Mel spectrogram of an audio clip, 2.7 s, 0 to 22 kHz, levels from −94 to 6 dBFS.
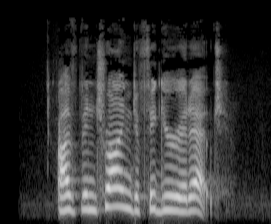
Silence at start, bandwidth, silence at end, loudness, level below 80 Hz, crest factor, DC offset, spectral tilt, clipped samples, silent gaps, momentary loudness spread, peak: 0.6 s; 14.5 kHz; 0.5 s; -18 LUFS; -76 dBFS; 18 dB; under 0.1%; -3.5 dB/octave; under 0.1%; none; 12 LU; -2 dBFS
